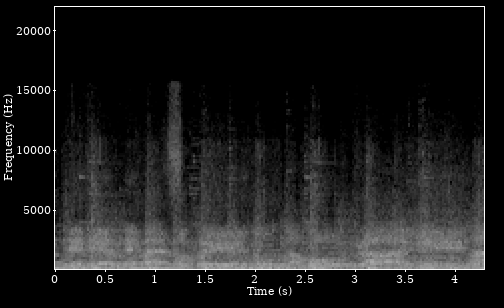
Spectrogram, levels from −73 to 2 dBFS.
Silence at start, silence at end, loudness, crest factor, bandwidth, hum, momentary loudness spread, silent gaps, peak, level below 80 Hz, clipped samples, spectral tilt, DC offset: 0 s; 0 s; -26 LUFS; 14 dB; 16 kHz; none; 3 LU; none; -12 dBFS; -40 dBFS; under 0.1%; -5 dB/octave; under 0.1%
